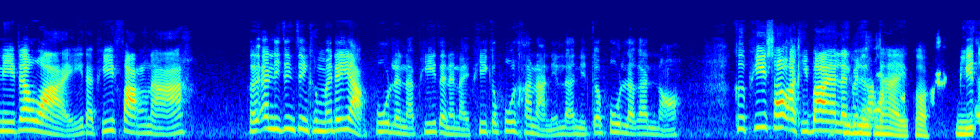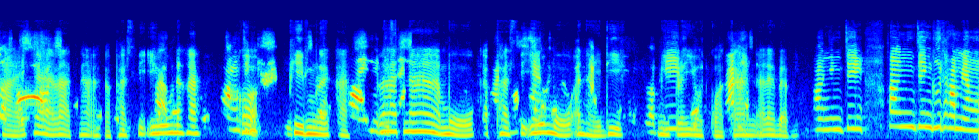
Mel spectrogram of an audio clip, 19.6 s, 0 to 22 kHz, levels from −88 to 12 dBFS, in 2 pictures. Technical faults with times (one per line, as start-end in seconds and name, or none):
8.62-8.82 echo leak
8.66-9.38 speech suppressed in double talk
9.36-9.78 echo leak
9.78-16.33 speech suppressed in double talk
12.37-12.60 echo leak
13.87-13.93 echo leak
15.03-15.24 echo leak
16.68-17.99 speech suppressed in double talk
